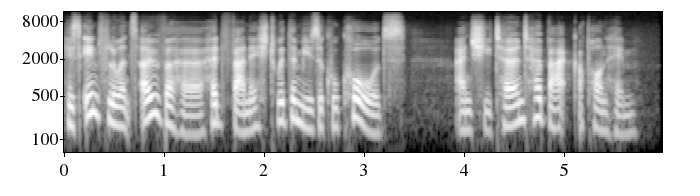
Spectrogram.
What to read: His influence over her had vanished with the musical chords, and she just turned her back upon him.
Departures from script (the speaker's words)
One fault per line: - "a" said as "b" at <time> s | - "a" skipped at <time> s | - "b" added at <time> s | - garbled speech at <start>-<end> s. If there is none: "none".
- "just" skipped at 4.3 s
